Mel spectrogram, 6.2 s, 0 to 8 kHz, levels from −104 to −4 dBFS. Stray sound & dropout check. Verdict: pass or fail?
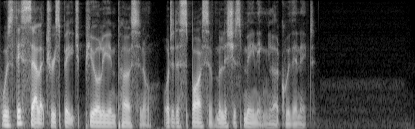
pass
